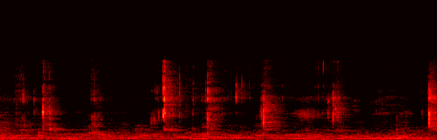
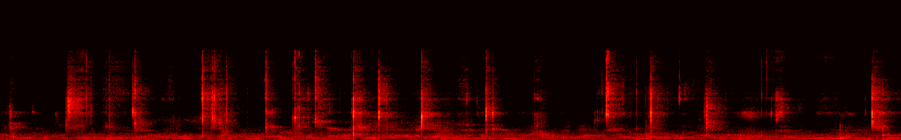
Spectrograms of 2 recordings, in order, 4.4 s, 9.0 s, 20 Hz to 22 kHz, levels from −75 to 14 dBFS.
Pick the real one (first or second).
first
